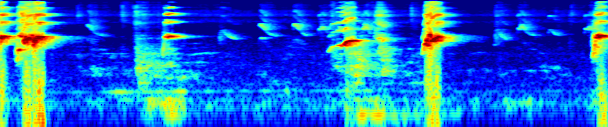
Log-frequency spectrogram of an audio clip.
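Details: Javan myna sound played to get a silent bird to start singing; sparse loud harsh chirps separated by gaps of about a second, with faint softer notes in between.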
